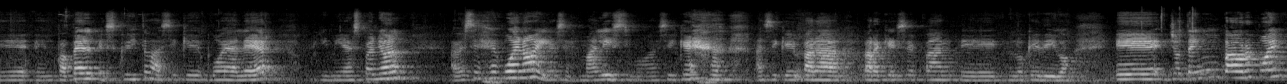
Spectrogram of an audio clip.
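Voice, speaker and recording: A woman reads a conference paper in a careful, measured way, her showing through. Her voice sits fairly high, and she sounds far from the mic. A large hall echoes around her. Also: pushed and bright, slight background noise. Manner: careful, measured reading with hesitations. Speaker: conference speaker. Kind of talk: academic talk read from a script.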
